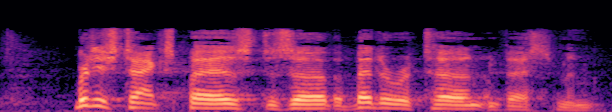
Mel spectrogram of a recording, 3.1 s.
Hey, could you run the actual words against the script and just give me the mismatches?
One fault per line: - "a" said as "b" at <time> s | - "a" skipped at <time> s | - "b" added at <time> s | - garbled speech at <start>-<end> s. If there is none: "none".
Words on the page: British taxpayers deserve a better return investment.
none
